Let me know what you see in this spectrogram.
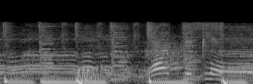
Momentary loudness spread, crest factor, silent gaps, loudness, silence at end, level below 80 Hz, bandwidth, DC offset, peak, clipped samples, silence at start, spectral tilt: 4 LU; 14 dB; none; -24 LUFS; 0 s; -30 dBFS; 7.6 kHz; 0.1%; -8 dBFS; under 0.1%; 0 s; -5.5 dB/octave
